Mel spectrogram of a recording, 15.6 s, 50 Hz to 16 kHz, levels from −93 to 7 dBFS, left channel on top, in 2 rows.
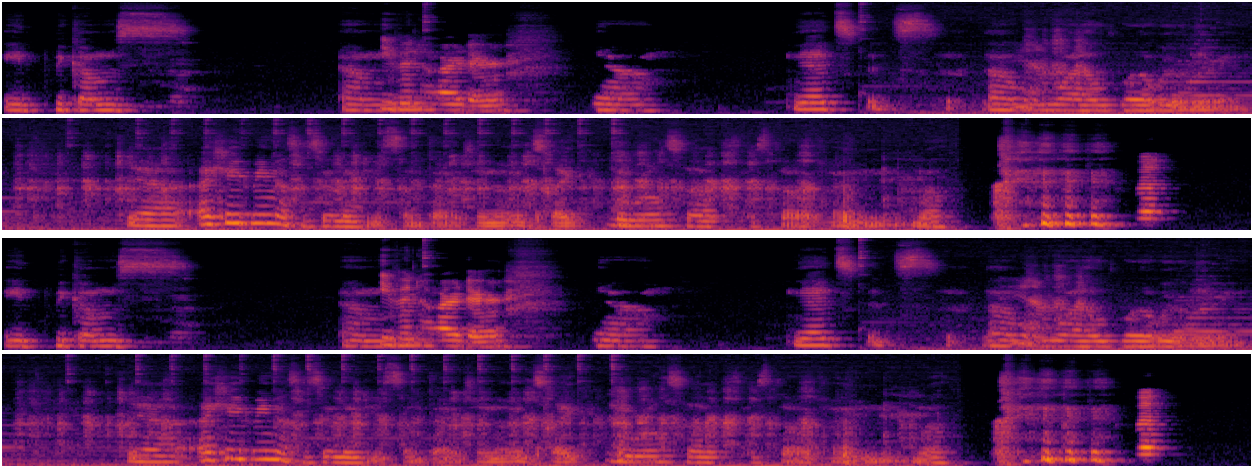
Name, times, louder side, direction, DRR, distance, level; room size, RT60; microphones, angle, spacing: voice 1, 0.0-1.2 2.1-2.7 3.7-4.1 4.9-8.2 8.6-13.7 14.0-14.7, left 1 dB, 40° left, 0.5 m, -33 dB
voice 2, 2.4-3.4 6.1-6.6 11.6-11.7 13.4-13.5 14.9-15.0, right 4 dB, 55° right, 0.7 m, -31 dB
sound 1, 2.6-3.1 5.3-6.1 8.2-12.6 13.0-13.1, right 2 dB, 15° right, 1.4 m, -54 dB
sound 2, 5.3-13.8, equal, 85° left, 1.2 m, -43 dB
sound 3, 7.0-10.6, right 2 dB, 65° left, 1.0 m, -51 dB
3.2 x 2.3 x 2.7 m
head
